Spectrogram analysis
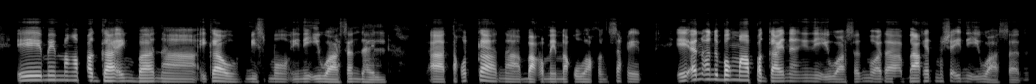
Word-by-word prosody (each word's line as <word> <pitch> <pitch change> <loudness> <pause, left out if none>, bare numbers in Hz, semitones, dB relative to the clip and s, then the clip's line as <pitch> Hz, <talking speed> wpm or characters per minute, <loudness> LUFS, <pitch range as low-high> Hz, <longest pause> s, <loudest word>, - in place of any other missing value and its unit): Eh, 195 +3 +4
may 210 - +2
mga 200 -1 -3
pagkain 160 -3 +3
ba 145 0 +1
na 130 -2 -3
ikaw 140 -6 +2
mismo 130 0 -8
iniiwasan 125 -1 -3
dahil, 110 -2 -6 0.5
ah, 125 -1 +5
takot 170 +1 -9
ka 175 -5 +6
na 130 -3 -6
baka 125 +1 +1
may 125 0 0
makuha 120 0 -5
kang 120 0 -17
sakit? 125 -1 -8 0.3
Eh, 175 - +7
ano-ano 230 +2 +4
bang 220 -1 +1
mga 195 - +6
pagkain 155 -1 +4
ang 155 - +2
iniiwasan 125 -2 -6
mo 140 -3 -5
at, 130 - -6
ah, 130 -1 -2
bakit 145 +3 +2
mo 155 - -17
siya 140 - -2
iniiwasan? 125 -5 -9
135 Hz, 190 wpm, -22 LUFS, 125-160 Hz, 0.5 s, Eh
